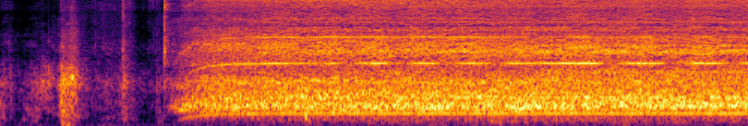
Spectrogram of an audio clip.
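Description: A hair dryer blasting close by over marker coloring on paper, starting after a few brief clicks and handling noises, then holding a steady, loud whooshing drone to the end.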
